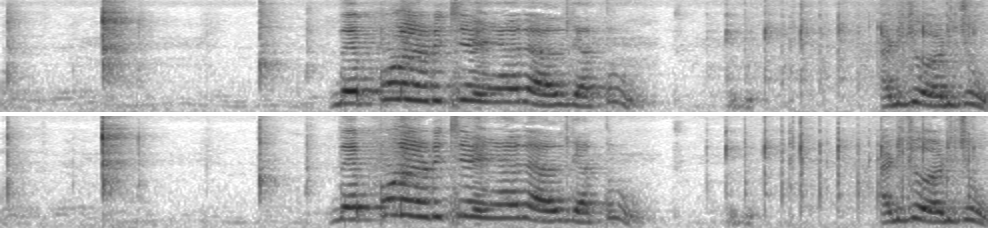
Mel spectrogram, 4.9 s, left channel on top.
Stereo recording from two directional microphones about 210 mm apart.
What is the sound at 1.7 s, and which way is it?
A woman's voice, 55° right (ahead or behind).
